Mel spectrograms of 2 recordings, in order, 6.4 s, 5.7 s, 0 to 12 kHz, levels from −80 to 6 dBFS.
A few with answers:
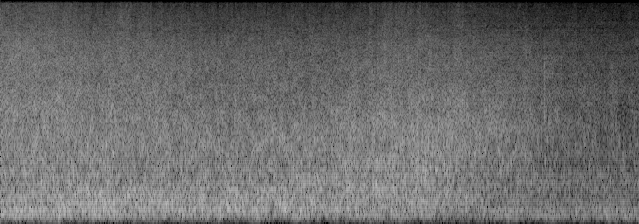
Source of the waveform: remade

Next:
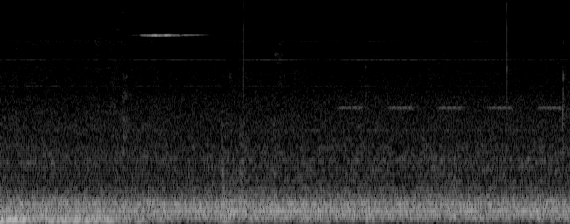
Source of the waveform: recorded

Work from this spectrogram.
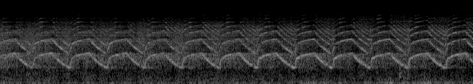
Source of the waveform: recorded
